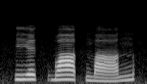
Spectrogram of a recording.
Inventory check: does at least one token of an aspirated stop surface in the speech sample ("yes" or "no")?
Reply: no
